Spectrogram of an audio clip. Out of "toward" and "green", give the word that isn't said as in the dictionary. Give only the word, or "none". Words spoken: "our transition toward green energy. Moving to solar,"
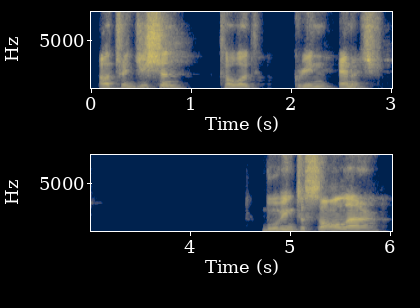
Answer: toward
